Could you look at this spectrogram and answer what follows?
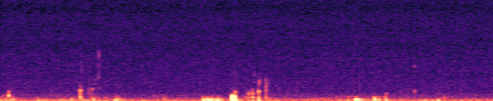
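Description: Soft gurgling and squelching rumbles from the belly with a few louder bubbling bursts; ordinary bowel sounds of digestion.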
